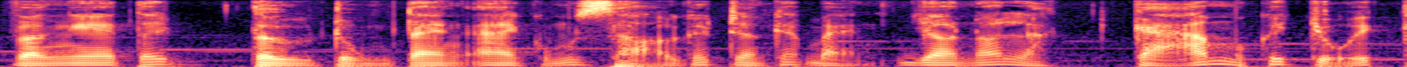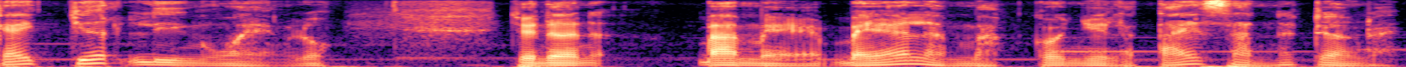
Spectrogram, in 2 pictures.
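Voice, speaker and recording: A low-voiced man with a Southern Vietnamese accent tells a ghost story. His pitch swings widely, and he keeps talking straight to his listeners. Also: a little fast, faint music behind. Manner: animated, addresses listeners directly. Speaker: podcast storyteller.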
